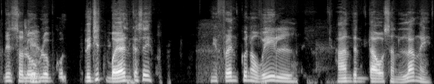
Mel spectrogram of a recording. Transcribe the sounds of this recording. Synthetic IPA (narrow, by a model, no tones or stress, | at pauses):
d̪ɛsɐloʔbloʔob̚ko | lɪd͡ʒɪt̪̚bɐjankɐsɛ | mɪfɾɛnd̪̚konɐwil | hand̪ɾɛd̪̚t̪awsɐnlaŋɛ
